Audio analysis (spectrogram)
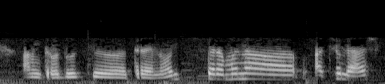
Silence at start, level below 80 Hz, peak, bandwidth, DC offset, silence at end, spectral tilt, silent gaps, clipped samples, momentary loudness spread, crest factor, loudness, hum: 0 s; -50 dBFS; 0 dBFS; 3.8 kHz; under 0.1%; 0.15 s; -7 dB/octave; none; under 0.1%; 7 LU; 20 dB; -20 LUFS; none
